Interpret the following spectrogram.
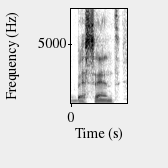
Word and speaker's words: Bessent: Esto está muy controladito y el señor Bessent, porque mucha gente dice Bessent, pero en realidad se pronuncia Bessent, esta semana ha venido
